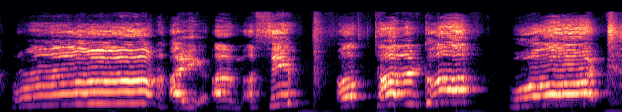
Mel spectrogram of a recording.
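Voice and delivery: high, loud, drawn-out confession; gushing fan wail. Real, not acted. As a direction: wail it slowly, swooning over him. Reader gushes over the character.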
